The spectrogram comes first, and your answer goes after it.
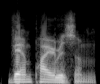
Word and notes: vampirism: American English

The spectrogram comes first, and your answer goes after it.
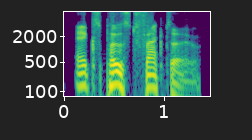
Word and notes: ex post facto: British English

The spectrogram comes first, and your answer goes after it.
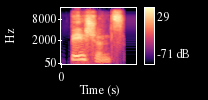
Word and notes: patience: Indian

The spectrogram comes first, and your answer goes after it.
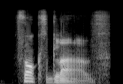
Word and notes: foxglove: British English

